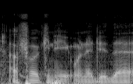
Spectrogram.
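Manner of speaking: usual speaking voice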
